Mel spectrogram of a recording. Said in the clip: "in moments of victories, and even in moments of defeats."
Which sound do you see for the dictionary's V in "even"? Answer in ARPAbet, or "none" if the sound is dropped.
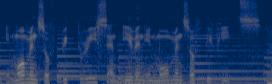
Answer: V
